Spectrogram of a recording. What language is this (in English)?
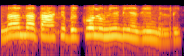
Sindhi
